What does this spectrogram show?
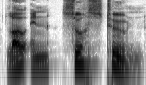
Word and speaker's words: Launceston: From 1935, he ran the company's Launceston operation in Tasmania, and the town is pronounced Loen-sur-Stoon, which every Tasmanian in this audience already knows.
